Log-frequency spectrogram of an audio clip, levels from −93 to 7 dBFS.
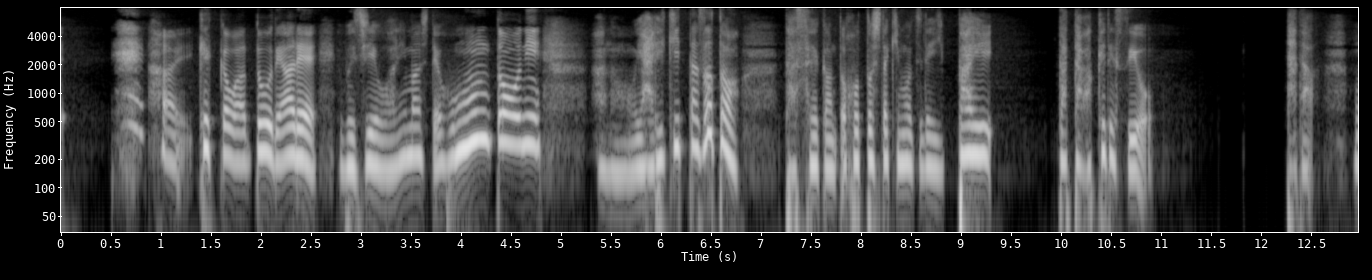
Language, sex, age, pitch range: Japanese, female, 20-39, 160-235 Hz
